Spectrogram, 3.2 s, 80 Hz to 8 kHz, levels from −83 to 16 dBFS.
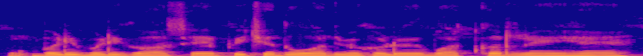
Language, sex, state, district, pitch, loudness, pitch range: Hindi, male, Uttar Pradesh, Shamli, 165 Hz, -14 LUFS, 165-170 Hz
